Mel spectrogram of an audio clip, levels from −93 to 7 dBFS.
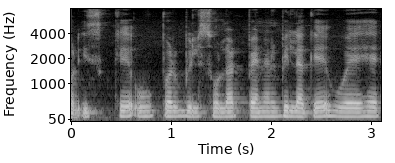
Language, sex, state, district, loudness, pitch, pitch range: Hindi, male, Tripura, West Tripura, -18 LUFS, 125 Hz, 120-130 Hz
